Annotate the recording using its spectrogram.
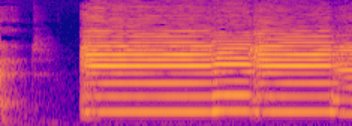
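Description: Violin bowed in a slurred passage: a held note starts about half a second in and carries on, with a slight change of pitch partway through as the slur moves between notes.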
